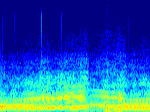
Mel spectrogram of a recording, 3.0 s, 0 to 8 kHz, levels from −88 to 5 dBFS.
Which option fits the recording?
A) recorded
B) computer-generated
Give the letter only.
A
